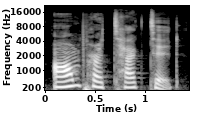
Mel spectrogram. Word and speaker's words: unprotected: 首先要注意到的是 unprotected，它的重音呢是在后半段 ,tected, unprotected, unprotected。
